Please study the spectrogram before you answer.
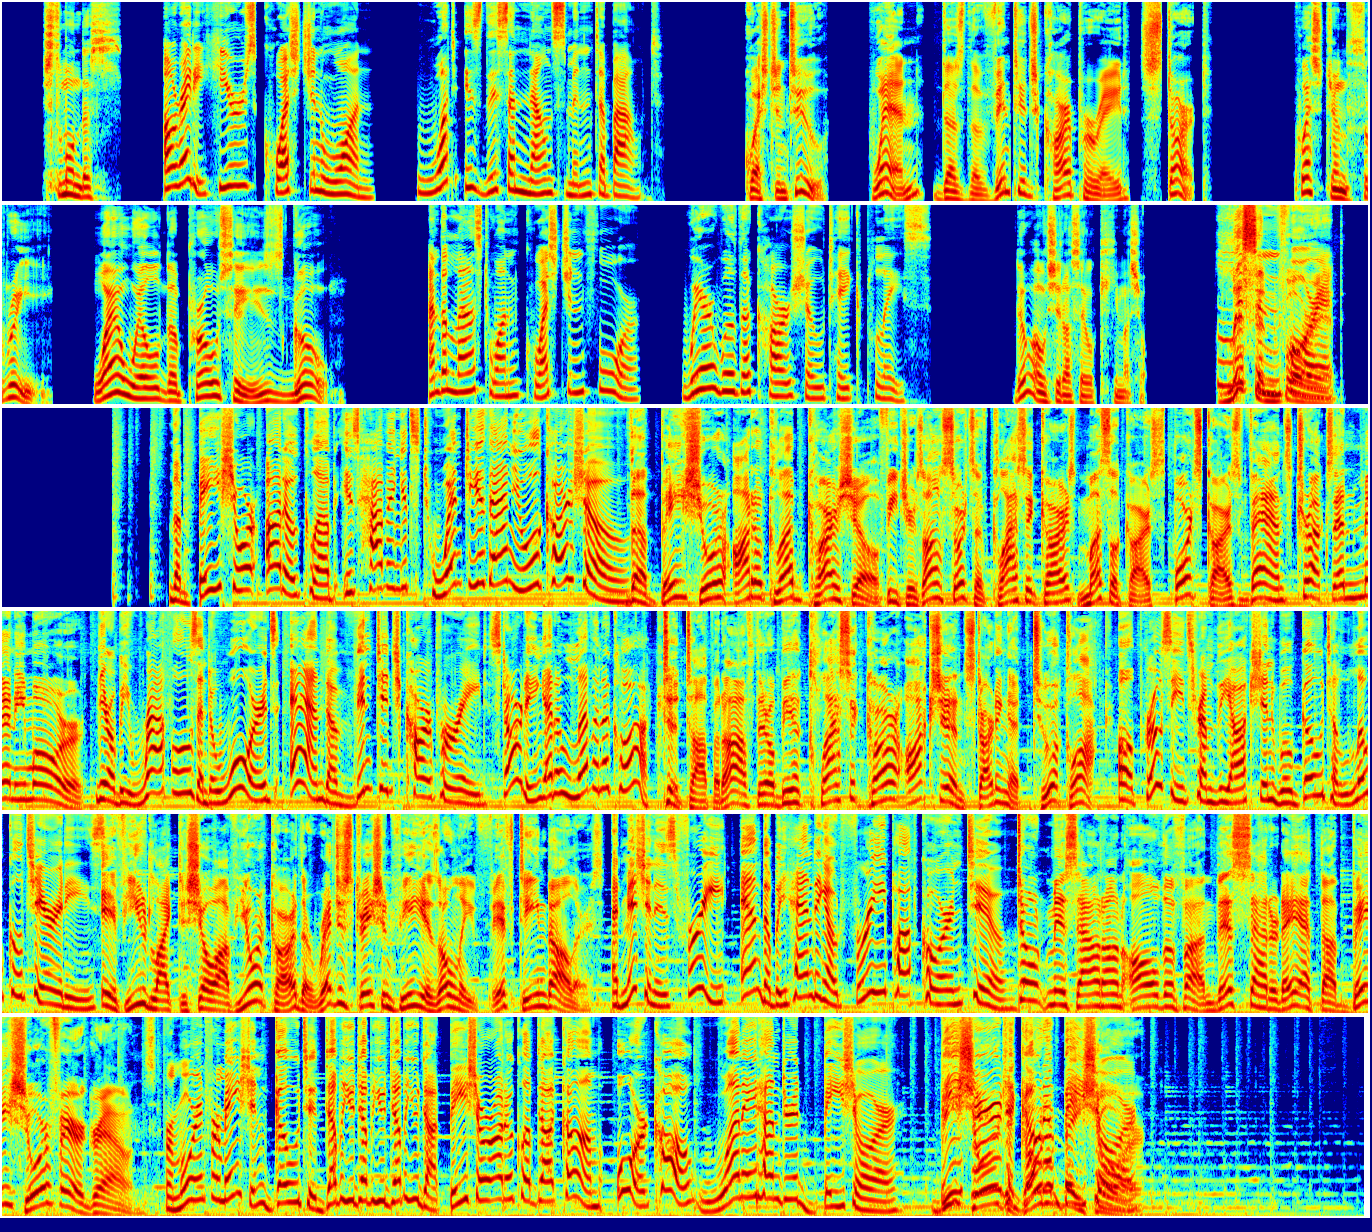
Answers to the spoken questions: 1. The Bayshore Auto Club is having its 20th annual car show.
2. Well, the answer is at 11 o'clock.
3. All proceeds will go to local charities.
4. At the Bayshore Fairgrounds.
